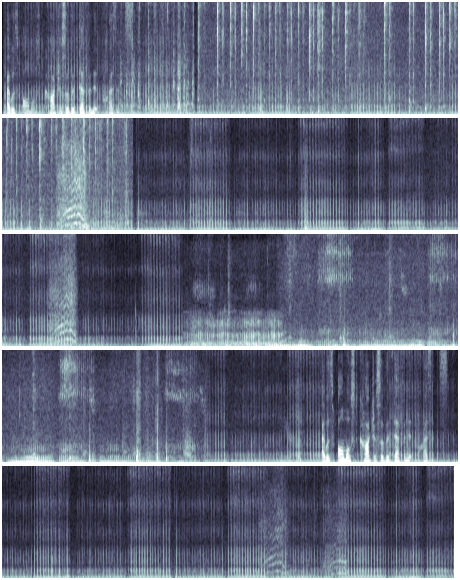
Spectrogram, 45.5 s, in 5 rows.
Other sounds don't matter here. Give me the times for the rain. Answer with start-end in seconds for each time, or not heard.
not heard.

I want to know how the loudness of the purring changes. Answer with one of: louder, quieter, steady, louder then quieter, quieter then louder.
louder then quieter.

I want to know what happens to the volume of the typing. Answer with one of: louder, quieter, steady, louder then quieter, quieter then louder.
quieter.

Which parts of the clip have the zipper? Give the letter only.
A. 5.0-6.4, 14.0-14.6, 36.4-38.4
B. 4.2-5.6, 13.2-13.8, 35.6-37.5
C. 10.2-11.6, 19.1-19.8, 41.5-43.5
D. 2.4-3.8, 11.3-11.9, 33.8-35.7
C.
